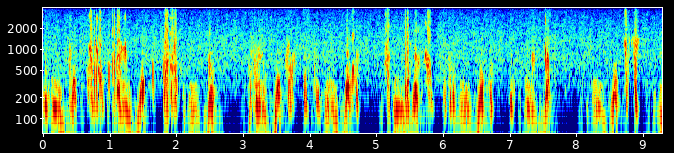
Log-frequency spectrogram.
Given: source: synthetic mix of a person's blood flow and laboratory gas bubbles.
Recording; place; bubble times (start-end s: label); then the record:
Doppler ultrasound of blood flow; precordium
0.00-0.09 s: bubbles
0.37-0.44 s: bubbles
0.63-1.27 s: bubbles
1.61-1.68 s: bubbles
1.78-2.03 s: bubbles
2.47-2.56 s: bubbles
3.07-3.35 s: bubbles
3.62-3.79 s: bubbles
3.88-3.99 s: bubbles
4.04-4.17 s: bubbles
4.57-4.75 s: bubbles
5.11-5.21 s: bubbles
5.42-5.52 s: bubbles
5.60-5.65 s: bubbles
5.70-5.87 s: bubbles
5.98-6.20 s: bubbles
6.66-6.77 s: bubbles
6.98-7.07 s: bubbles
7.31-7.39 s: bubbles
7.49-7.61 s: bubbles
8.70-8.95 s: bubbles
From the record:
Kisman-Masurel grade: 232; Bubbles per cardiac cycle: several, 3 to 8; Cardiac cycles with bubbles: 50 to 99%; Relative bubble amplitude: moderate (0.250 to 0.450); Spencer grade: 3 (all of the cardiac periods contain showers or single bubble signals, but not dominating or overriding the cardiac motion signals); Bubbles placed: anywhere in the cardiac cycle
